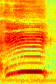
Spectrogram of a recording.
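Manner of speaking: short, high, loud "eek"; giggly squeal. Real, not acted. Painter slipping up mid-lesson to viewers, giggly squeal. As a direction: let out a high-pitched squeal.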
